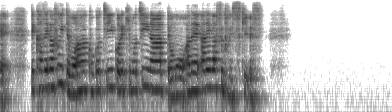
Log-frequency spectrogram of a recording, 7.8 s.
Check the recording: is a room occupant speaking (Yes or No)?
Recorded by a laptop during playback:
Yes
